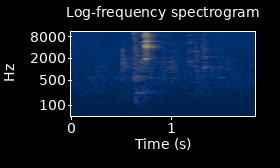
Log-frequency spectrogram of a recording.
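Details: ['Rosy-faced lovebird (Agapornis roseicollis) gives a single short, harsh, high chirp, with faint softer chatter afterwards in an otherwise quiet room.']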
